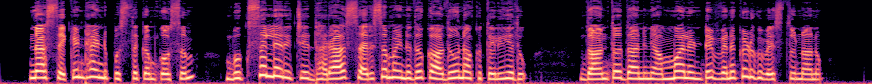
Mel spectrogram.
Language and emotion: Telugu, fearful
